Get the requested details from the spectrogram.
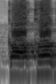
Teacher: ये तो आपको लग गया पता यहां पर कि क ख ग आता है कंठ ध्वनि पे आता है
